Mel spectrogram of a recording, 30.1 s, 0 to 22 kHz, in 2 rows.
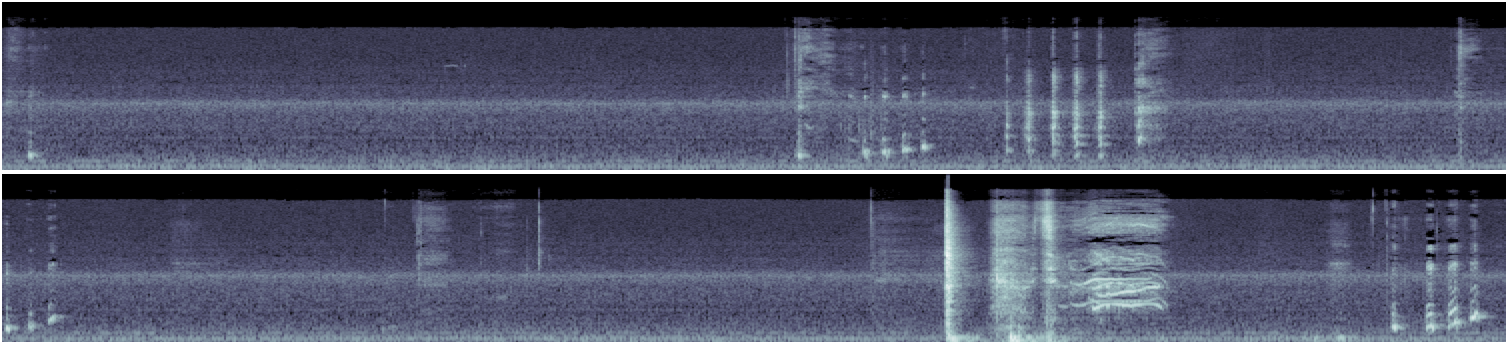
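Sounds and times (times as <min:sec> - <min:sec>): faint room hiss: 0:00.0 - 0:30.0
faint steady hum: 0:00.0 - 0:30.0
woman's stifled laughter: 0:07.9 - 0:09.3, 0:10.0 - 0:11.7, 0:14.6 - 0:15.7, 0:25.0 - 0:26.8, 0:28.9 - 0:30.0
loud smack: 0:24.4 - 0:25.6.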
